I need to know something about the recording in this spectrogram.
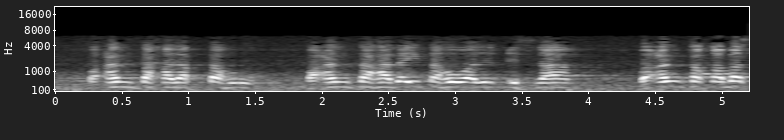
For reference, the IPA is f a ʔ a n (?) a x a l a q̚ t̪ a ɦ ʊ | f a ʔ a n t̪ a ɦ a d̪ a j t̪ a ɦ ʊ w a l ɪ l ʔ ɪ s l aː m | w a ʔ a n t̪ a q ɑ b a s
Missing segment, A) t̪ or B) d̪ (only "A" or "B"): A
